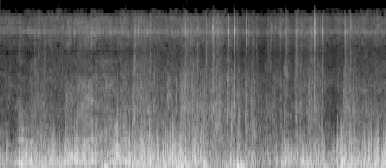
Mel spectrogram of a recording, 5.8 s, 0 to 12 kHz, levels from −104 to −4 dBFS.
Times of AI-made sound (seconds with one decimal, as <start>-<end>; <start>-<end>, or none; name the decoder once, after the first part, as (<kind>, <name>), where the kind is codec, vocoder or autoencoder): 0.0-0.5 (codec, SNAC); 1.0-1.9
